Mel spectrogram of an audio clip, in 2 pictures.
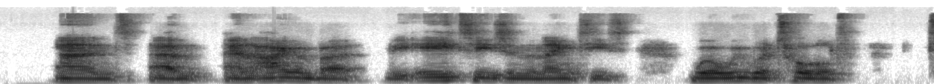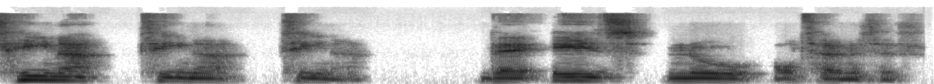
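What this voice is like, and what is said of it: British accent. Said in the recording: “I come from the UK, as my accent probably gives away”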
